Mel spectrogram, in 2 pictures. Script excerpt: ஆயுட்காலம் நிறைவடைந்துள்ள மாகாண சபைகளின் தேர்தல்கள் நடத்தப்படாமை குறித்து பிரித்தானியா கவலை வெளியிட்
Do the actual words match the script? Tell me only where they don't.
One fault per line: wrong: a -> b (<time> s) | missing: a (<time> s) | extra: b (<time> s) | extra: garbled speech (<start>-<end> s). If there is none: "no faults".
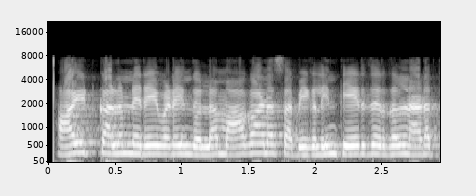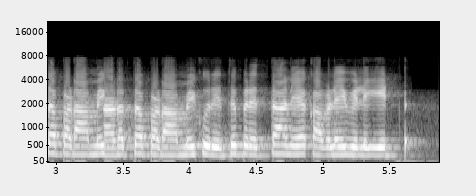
extra: நடத்தப்படாமை (3.4 s)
